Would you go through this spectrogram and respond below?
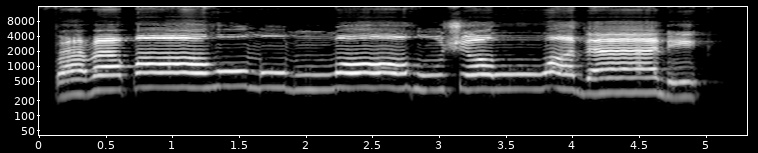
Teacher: قا کے اوپر کھڑی زبر ہے، اس کو تھوڑا سا کھینچ کر پڑھیں گے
